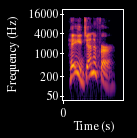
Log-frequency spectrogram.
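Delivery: put-on high, bright hello to an old friend; friendly greeting. Shown as a demonstration. Trainer demos the right way to greet a client. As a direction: greet her like a longtime client. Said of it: "jump on that call and say".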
